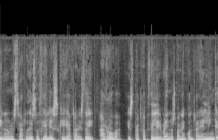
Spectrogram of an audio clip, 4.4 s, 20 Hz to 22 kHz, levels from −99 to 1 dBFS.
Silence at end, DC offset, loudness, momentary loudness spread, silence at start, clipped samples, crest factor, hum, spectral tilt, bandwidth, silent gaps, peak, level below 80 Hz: 0 s; under 0.1%; -21 LUFS; 3 LU; 0 s; under 0.1%; 10 dB; none; -4.5 dB/octave; 17 kHz; none; -12 dBFS; -44 dBFS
